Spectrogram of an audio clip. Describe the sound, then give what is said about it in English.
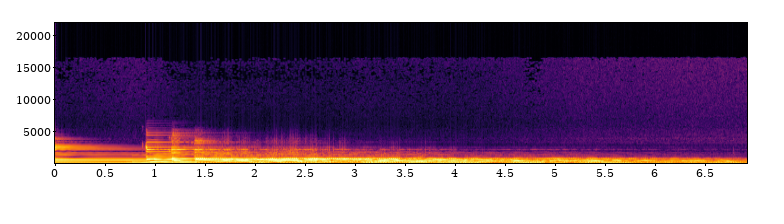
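A dense, hazy wash of sustained tones from a granular effects pedal set to its haze mode, with a new layer swelling in after a second and blurring into a thick, reverb-like shimmer that stays loud throughout. “So if we like, I'll just jump over to granules. This is the haze mode.”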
